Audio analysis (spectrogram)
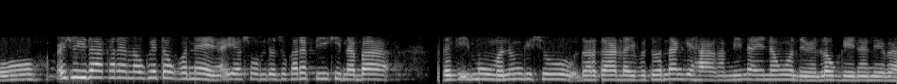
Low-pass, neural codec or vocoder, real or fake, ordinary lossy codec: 3.6 kHz; none; real; none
